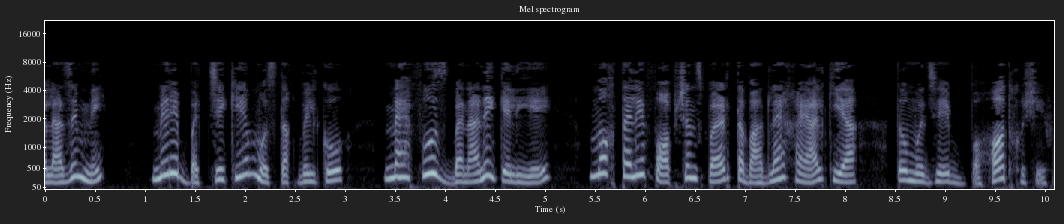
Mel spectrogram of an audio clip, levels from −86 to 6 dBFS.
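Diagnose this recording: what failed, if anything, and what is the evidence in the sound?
Throughout, the speech sounds watery and swirly with nothing above 8 kHz. This is likely MP3 compression at the codec stage, consistent with a 32 kbps bitrate.

From 9.60 to 9.65 s, a short hiss precedes an attack, which sounds smeared. This is pre-echo: codec quantisation noise is spread about 42 ms ahead of the transient.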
